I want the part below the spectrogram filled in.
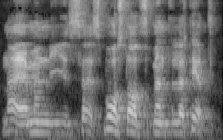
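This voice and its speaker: A man's voice: a little high, steady tone, darkish tone. Blunt man with a Stockholm accent, roomy sound. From Västergötland, Sweden. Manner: blunt, colloquial, with swearing. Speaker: interview guest. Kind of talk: casual chat. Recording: roomy echo with faint background noise.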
